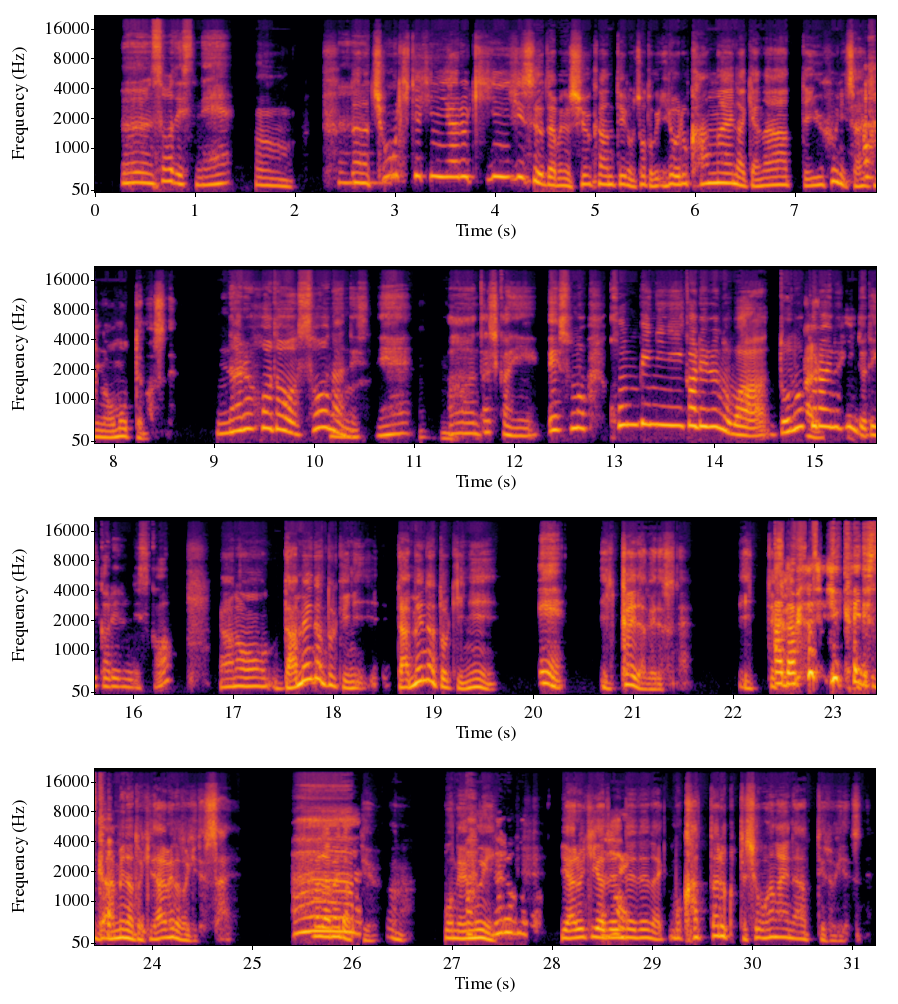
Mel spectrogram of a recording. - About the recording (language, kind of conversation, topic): Japanese, podcast, やる気が続かないときは、どうしていますか？
- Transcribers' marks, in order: laughing while speaking: "駄目出し いっかい ですか？"; unintelligible speech; other background noise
